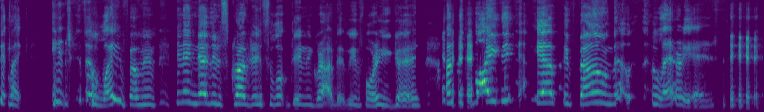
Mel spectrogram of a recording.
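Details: Woman with cerebral palsy, which she says is why she talks this way and cannot be changed; dysarthria (cerebral palsy).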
